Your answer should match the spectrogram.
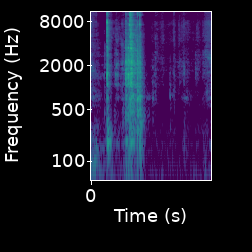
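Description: Cardstock being folded back and forth along its score lines: two short papery crinkles in the first second, the second louder and longer.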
